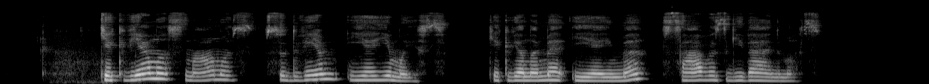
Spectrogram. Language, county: Lithuanian, Vilnius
